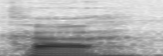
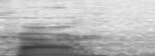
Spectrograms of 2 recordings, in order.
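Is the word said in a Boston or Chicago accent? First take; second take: Boston; Chicago. First: It is said in a Boston accent. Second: It is said in a Chicago accent. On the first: "if I'm from Boston, I say ka" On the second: "Chicago, I say car"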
